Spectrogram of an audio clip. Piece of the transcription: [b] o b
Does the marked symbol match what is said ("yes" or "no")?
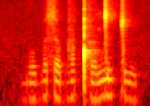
yes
